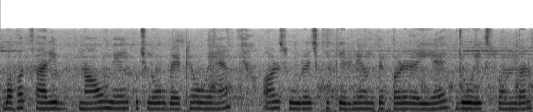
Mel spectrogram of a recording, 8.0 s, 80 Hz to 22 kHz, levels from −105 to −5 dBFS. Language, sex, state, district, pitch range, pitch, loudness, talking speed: Hindi, female, Rajasthan, Bikaner, 200-215 Hz, 205 Hz, -17 LUFS, 155 wpm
